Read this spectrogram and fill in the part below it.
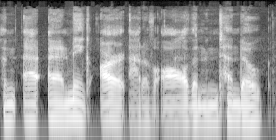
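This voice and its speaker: A young man with a very low, mellow voice talks through his early memories in a slow, easygoing way. He is from Israel, and the sound is dry and close. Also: dry recording. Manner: relaxed, unhurried storytelling with fillers. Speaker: guest musician. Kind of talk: casual interview.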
